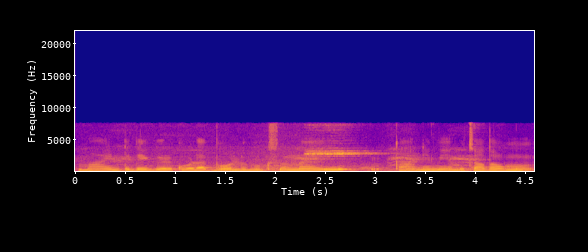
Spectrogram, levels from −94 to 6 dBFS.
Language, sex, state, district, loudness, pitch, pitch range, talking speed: Telugu, male, Andhra Pradesh, Manyam, -16 LUFS, 130 Hz, 120-130 Hz, 130 wpm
